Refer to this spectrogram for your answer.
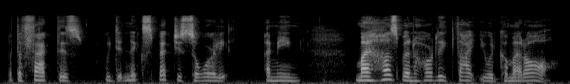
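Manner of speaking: plain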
